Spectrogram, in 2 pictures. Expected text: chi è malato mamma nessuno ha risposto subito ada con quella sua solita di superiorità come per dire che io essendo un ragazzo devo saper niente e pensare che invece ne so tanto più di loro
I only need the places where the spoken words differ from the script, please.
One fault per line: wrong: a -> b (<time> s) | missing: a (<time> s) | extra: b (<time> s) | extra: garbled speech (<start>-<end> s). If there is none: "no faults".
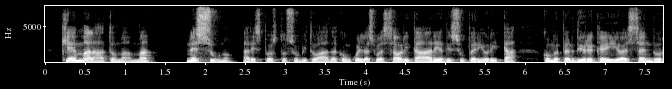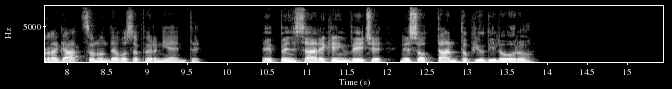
extra: aria (4.7 s)
extra: non (8.3 s)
